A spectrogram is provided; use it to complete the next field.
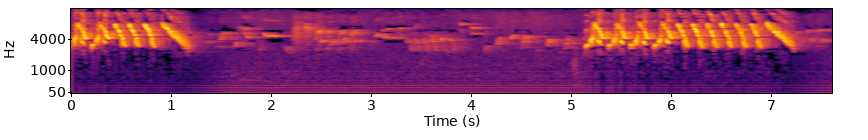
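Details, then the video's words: European goldfinch caught from the wild, its song called faultless: a quick tinkling phrase, a pause of soft scattered notes, then another long, rapid, bright twittering run above a faint steady hum. "غناء حسون بري صيد جديد"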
